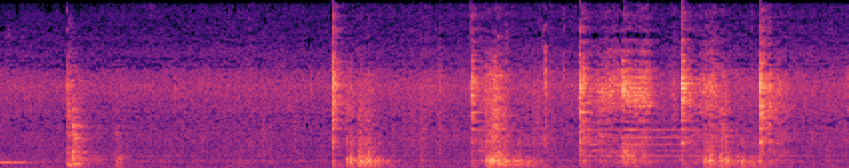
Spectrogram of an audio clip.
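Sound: garlic and chopped green chilli frying for prawn curry

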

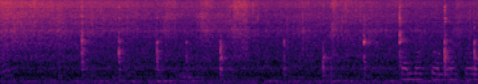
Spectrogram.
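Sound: sautéing in a frying pan

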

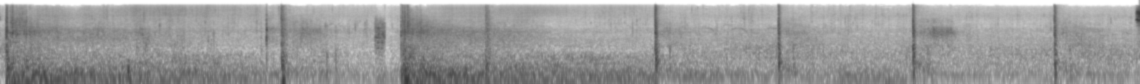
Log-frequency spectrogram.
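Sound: enemy artillery fire, from the video game Post Scriptum

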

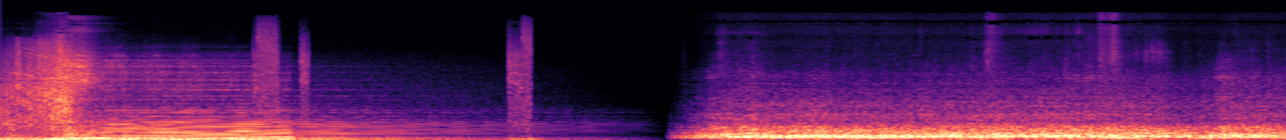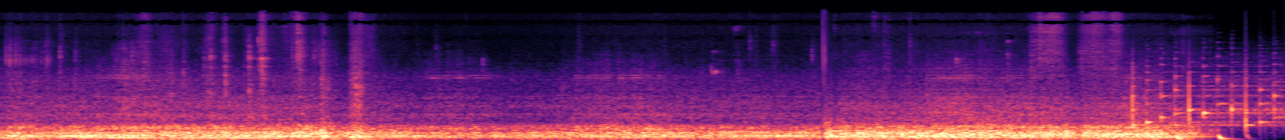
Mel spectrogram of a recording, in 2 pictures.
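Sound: Chevy SS exhaust with long tube headers, rattle fixed

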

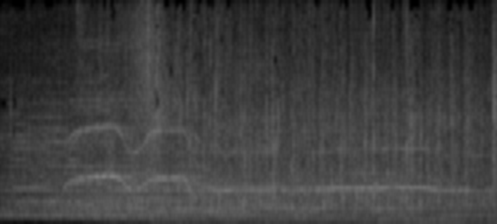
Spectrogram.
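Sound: mixed crowd reaction at esports event

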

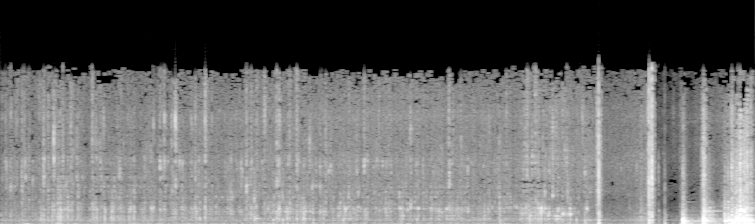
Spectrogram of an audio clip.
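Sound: pouring cold lemonade from a thermos

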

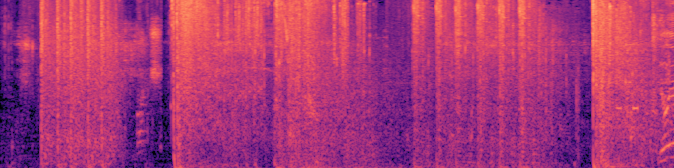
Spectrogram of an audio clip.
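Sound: gunfire from a shotgun in Fortnite video game

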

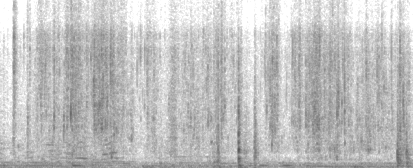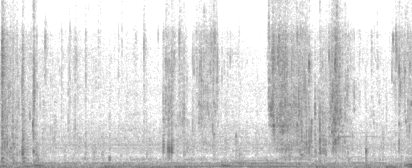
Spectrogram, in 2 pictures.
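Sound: water running while washing dishes

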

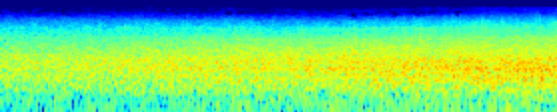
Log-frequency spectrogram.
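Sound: waterfall on Octoraro Creek under a covered bridge

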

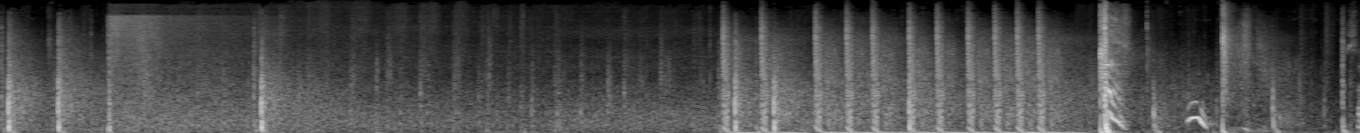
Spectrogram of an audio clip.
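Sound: gunfire in PUBG video game

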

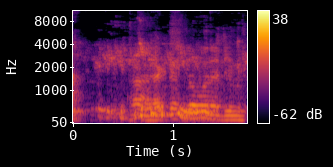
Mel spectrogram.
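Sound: pigeons cooing, a pair of Sirazi pigeons for sale

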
